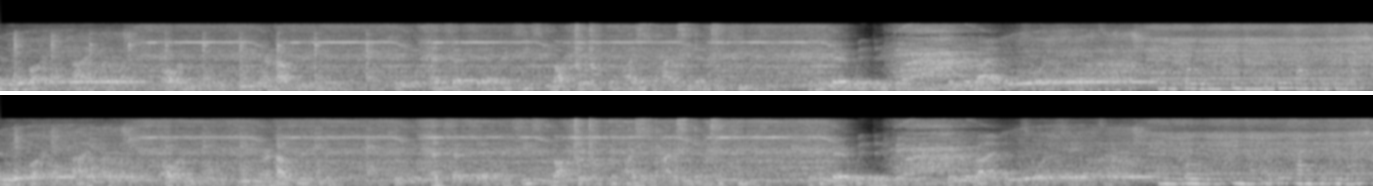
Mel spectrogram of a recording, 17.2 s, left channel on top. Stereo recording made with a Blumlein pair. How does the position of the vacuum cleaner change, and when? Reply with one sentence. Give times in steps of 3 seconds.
You can hear the vacuum cleaner on the right from 0 s, in the centre from 9 s and on the left from 12 s.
